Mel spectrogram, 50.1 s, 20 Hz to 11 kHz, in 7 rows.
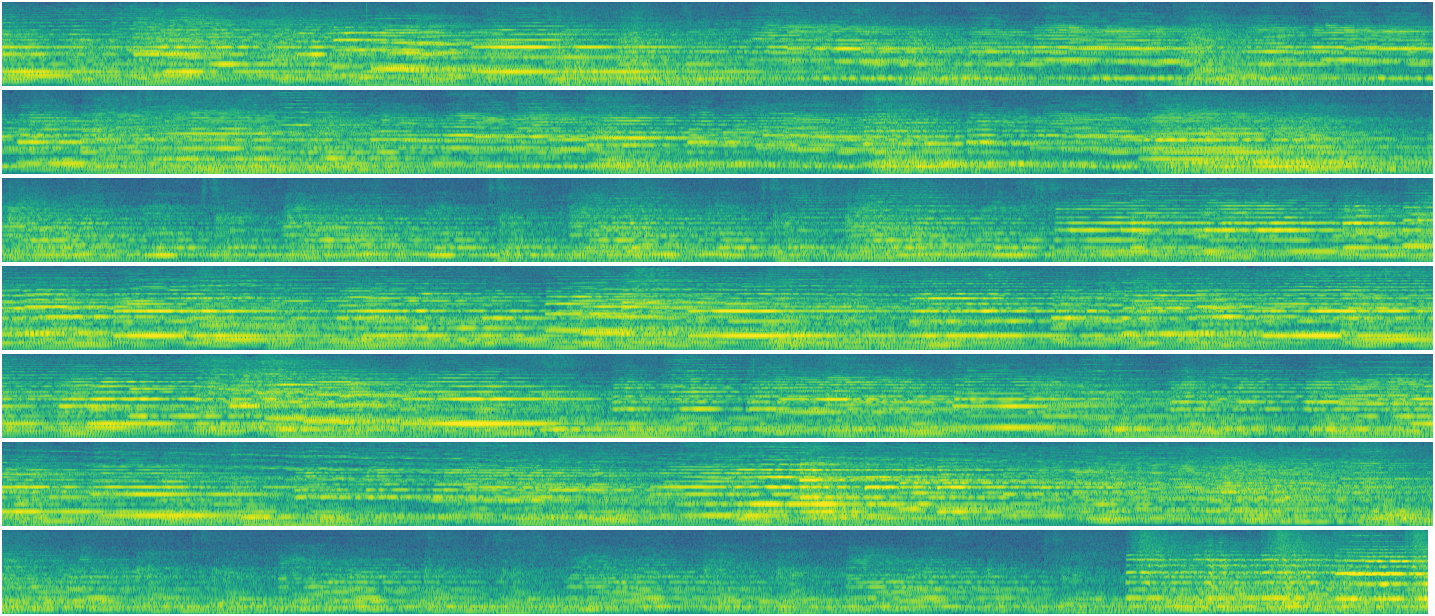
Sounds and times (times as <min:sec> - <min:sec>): Orchestra: 0:00.0 - 0:50.0.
